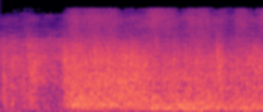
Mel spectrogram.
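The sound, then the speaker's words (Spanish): Thunder and rain on a stormy November night: after a brief quieter hiss, a loud, deep rumble breaks in and holds steady, with a broad rushing wash of rain throughout. “Sabemos, usted, yo, todos, que tenía que llover. Está escrito.”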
